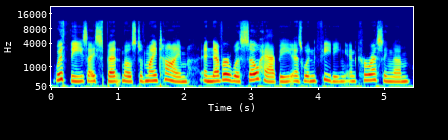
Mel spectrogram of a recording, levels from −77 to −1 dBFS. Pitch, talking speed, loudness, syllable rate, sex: 230 Hz, 210 wpm, -17 LUFS, 5.0 syllables/s, female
